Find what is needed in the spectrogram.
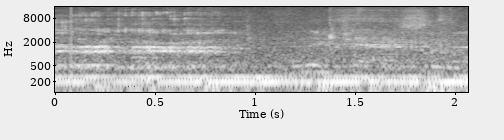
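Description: A loud, steady low hum of two held tones, with people's voices over it.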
